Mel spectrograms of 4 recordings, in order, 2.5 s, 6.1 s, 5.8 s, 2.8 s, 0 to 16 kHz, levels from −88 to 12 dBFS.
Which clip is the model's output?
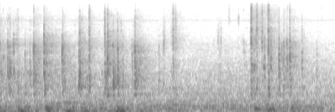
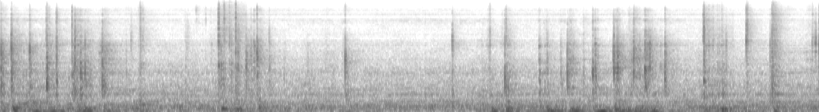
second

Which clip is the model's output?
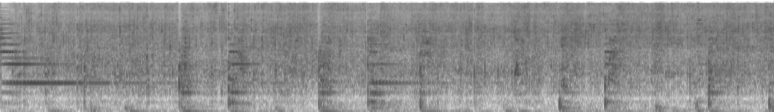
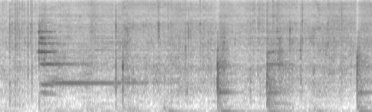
second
